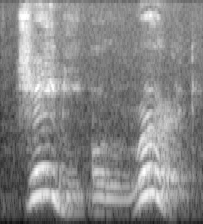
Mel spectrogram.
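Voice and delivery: wife telling her husband off; furious. Acted. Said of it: "she was furious".

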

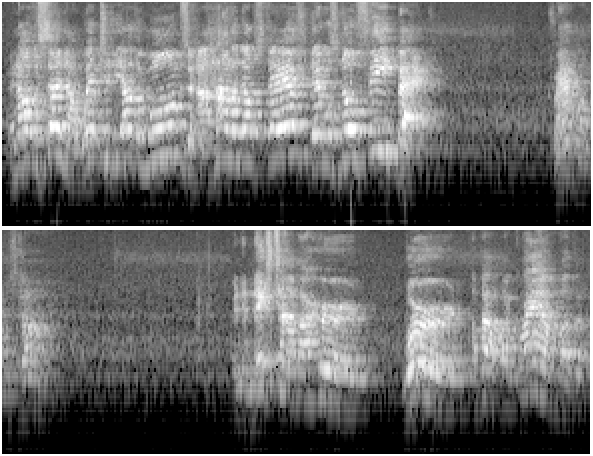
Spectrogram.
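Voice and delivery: normal talking voice

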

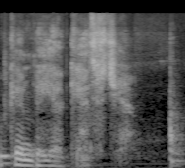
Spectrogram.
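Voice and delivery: slow, near-whispered rhetorical question; hushed preaching. Real, not acted. Preacher assuring the congregation God is for them, hushed. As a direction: drop to a slow, breathy hush. Hushed close of scripture line.

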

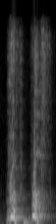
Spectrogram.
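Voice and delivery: high, loud ruff ruff bark; dog bark. Acted. Man's dog answering the bartender, barking loud.

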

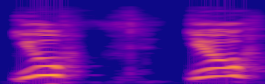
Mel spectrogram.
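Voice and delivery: high, loud, broken-up accusation; indignant, halting high outburst; spluttering. A narrator's reading. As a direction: splutter it out with false starts. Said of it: "spluttered Piglet".

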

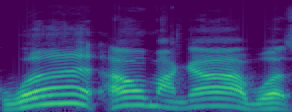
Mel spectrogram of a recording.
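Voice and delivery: high-pitched mock disbelief; astonished. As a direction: quote an amazed reaction, voice leaping up. Acting out astonished fellow comic.

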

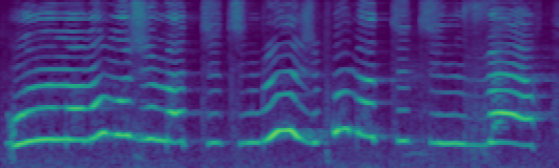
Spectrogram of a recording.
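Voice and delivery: put-on high whimpering little girl; whiny child. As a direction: whimper and plead like a tired kid. Child whimpering, calling mother. (voix d'enfant pleurnicharde)

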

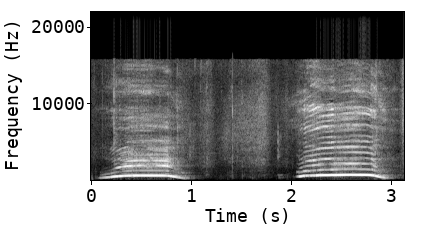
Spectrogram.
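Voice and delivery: high loud whoop; triumphant cheer; victory whoop. Acted.

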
